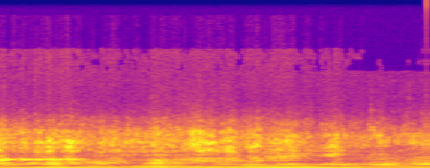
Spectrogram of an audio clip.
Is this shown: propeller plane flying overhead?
yes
